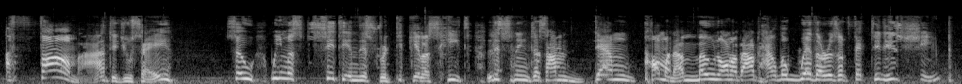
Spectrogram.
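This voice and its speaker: A man's voice: high-pitched, lively intonation, moderate pace, bright, forceful tone, voice pushed up, exaggerated voice. A man doing a pompous, bellowing lord chamberlain. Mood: haughty. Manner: arrogant, bellowing and contemptuous. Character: pompous, irritable middle-aged male lord chamberlain.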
